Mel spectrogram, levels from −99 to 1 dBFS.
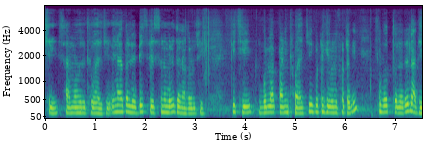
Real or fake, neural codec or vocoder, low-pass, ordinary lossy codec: fake; codec, 44.1 kHz, 2.6 kbps, SNAC; 7.2 kHz; none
